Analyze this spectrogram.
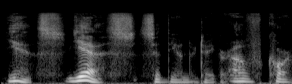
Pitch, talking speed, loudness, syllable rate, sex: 120 Hz, 125 wpm, -20 LUFS, 4.0 syllables/s, male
